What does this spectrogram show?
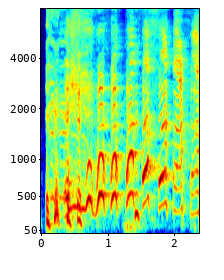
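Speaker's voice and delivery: long, high burst of laughter; real high cackle of laughter; high-pitched laughing fit. Real, not acted. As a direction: crack up high and helplessly. Cracking up at co-host's joke.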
